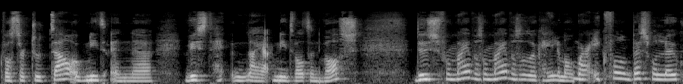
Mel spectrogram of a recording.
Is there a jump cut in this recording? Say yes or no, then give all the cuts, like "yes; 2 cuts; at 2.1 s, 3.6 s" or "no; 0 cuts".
yes; 5 cuts; at 1.1 s, 2.7 s, 3.2 s, 4.8 s, 5.7 s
